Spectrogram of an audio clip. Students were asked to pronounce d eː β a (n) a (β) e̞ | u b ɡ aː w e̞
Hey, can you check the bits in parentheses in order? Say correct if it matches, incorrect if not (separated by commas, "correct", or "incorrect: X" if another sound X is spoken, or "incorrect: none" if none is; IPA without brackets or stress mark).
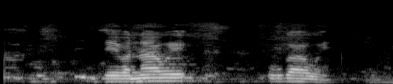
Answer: correct, incorrect: w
